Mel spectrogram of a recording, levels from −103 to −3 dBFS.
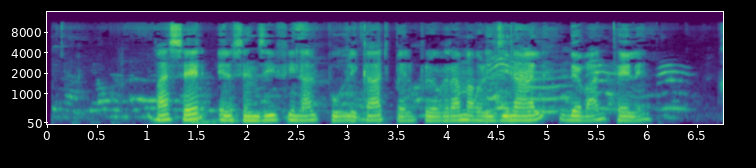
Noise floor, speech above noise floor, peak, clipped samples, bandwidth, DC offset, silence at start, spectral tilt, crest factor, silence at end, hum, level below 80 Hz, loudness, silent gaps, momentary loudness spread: -43 dBFS; 20 dB; -2 dBFS; under 0.1%; 11.5 kHz; under 0.1%; 0.05 s; -3.5 dB/octave; 20 dB; 0 s; none; -54 dBFS; -22 LUFS; none; 19 LU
